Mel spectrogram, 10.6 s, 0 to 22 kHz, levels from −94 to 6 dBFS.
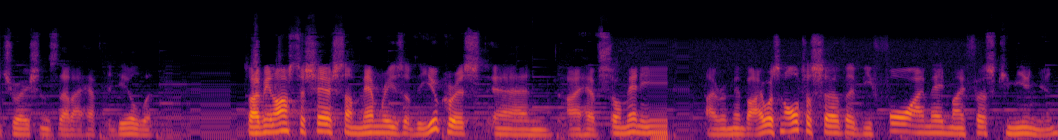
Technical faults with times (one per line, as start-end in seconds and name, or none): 1.68-2.44 robotic sound from repeated short buffers
5.98-9.97 digital radio blending to analogue
6.51-6.97 robotic sound from repeated short buffers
